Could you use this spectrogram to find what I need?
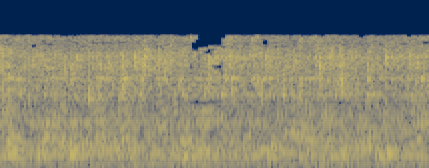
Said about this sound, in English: Long, never-ending pee, this.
